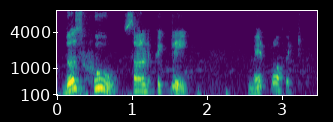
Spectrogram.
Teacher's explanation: It's a falling tone, and made profit is rising tone.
